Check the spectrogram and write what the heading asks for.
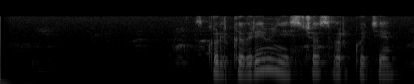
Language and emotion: Russian, neutral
